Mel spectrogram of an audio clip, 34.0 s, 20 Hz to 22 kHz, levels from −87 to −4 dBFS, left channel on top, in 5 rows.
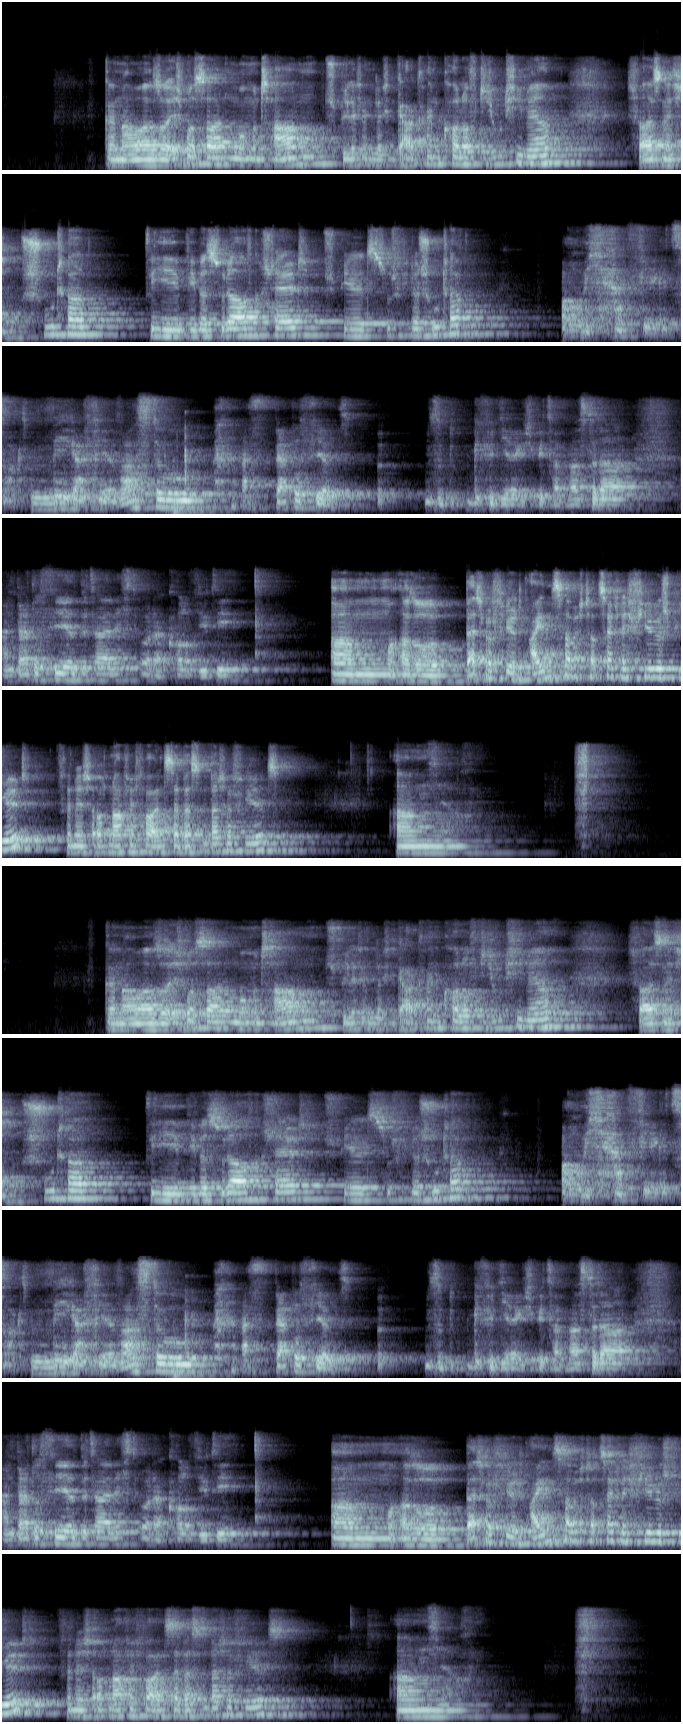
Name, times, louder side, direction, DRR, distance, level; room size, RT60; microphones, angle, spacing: voice 1, 1.0-7.6 8.2-11.4 23.7-24.8 25.0-27.4 27.7-29.9 31.1-31.8 32.9-33.0, left 2 dB, 80° left, 3 dB, 2.3 m, -22 dB
voice 2, 12.4-17.1 17.3-17.4 17.8-23.0 31.3-31.9, right 1 dB, 15° right, 3 dB, 1.5 m, -26 dB
20.0 x 11.0 x 5.5 m, 1.2 s
head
